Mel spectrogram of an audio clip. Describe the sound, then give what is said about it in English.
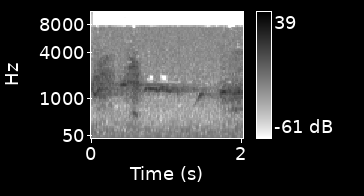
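Someone whistles in a thin, high tone, in a few short wavering phrases of moderate loudness, with no talking. “There's that whistling again.”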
